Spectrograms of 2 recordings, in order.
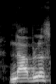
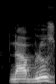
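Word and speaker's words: Nablus: ये नाब्लस का पूर्वी हिस्सा है। नाब्लस एक शहर जो वेस्ट बैंक में आता है, नाब्लुस भी कहते हैं, नाब्लस भी कहते हैं, उसे अलग अलग प्रोनाउंसिएशन है।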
